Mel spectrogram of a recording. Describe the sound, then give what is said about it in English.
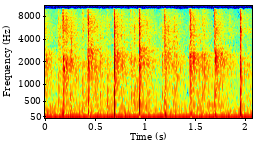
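Audience applause in the form of sharp, evenly spaced claps in unison, eight crisp beats at a steady, brisk rhythm with a faint background wash between them. “Let's give a big round of applause for Glenda and Gloria.”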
